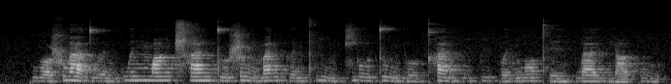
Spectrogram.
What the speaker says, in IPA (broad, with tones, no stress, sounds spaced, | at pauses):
k w ɔ˨˩ ʂ w ä˥˩ t̪ w ə˨˩ n p w ə˥ n m ɑ˥ ŋ ʈ͡ʂʰ a˥ n t̪ u˧˥ ʂ ɤ˥˩ ŋ m a˥ n k ə˧˥ n t̪ʰ i˥˩ m y˩ t͡ɕ j o˥˧ ʊ̯ t̪ u˥˩ n̪ j o˨˩ ʊ̯ kʰ a˥˩ n p i˧˥ p i˥˩ p ə˧˥ n w ɔ˥ t̪ʰ e˨˩ ɪ̯ p w a˥ ɪ̯ p j ɑ˨˩ ʊ̯ k u˥˩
